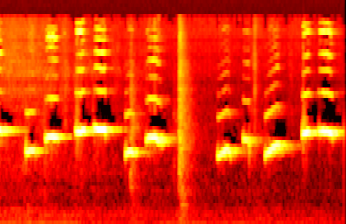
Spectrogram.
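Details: Pet cockatiel whistling a few bars of the learned Pythagora Switch opening theme, with slower, longer held whistles alternating high and low, and one sharp click partway through.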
